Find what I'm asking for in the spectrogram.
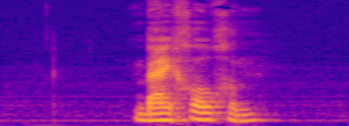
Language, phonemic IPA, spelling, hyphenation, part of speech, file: Dutch, /ˈbɛi̯ˌxoː.xəm/, bijgoochem, bij‧goo‧chem, noun, Nl-bijgoochem.ogg
- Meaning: know-all, know-it-all, smart aleck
